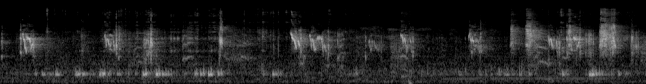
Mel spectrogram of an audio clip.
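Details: Colony of pet Australian budgerigars: rapid, grating chirps and squawks repeated in irregular bursts, several birds calling at once, with a steady faint hum beneath.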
